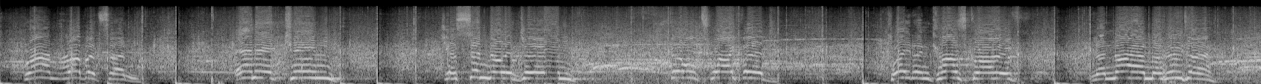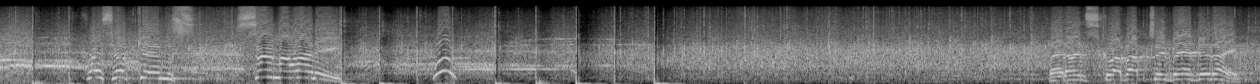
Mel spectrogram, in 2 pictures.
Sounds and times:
Male speech, man speaking: 0.2 - 1.4, 2.4 - 3.4, 4.4 - 5.8, 6.6 - 7.8, 8.9 - 10.2, 10.9 - 12.2, 13.5 - 16.0, 23.1 - 25.1.

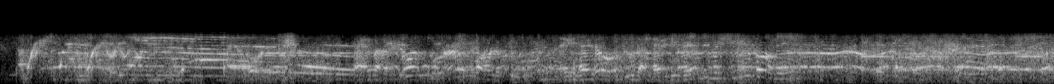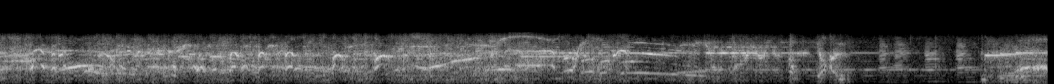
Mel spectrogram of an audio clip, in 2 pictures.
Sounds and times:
Speech: 0.2 - 12.6.

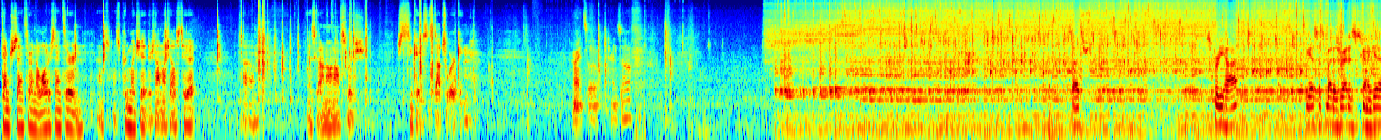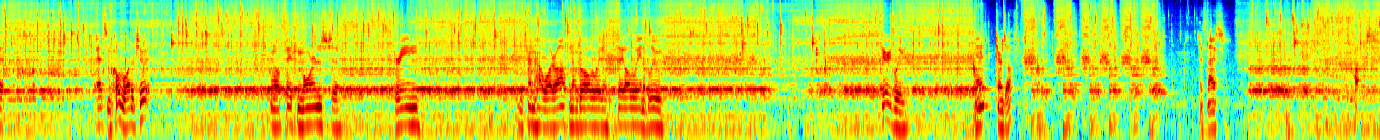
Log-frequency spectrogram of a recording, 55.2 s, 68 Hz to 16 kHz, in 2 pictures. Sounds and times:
Water tap, faucet: 15.3 - 51.4, 52.3 - 55.2
Sink (filling or washing): 15.3 - 55.2
Water: 15.6 - 55.2.

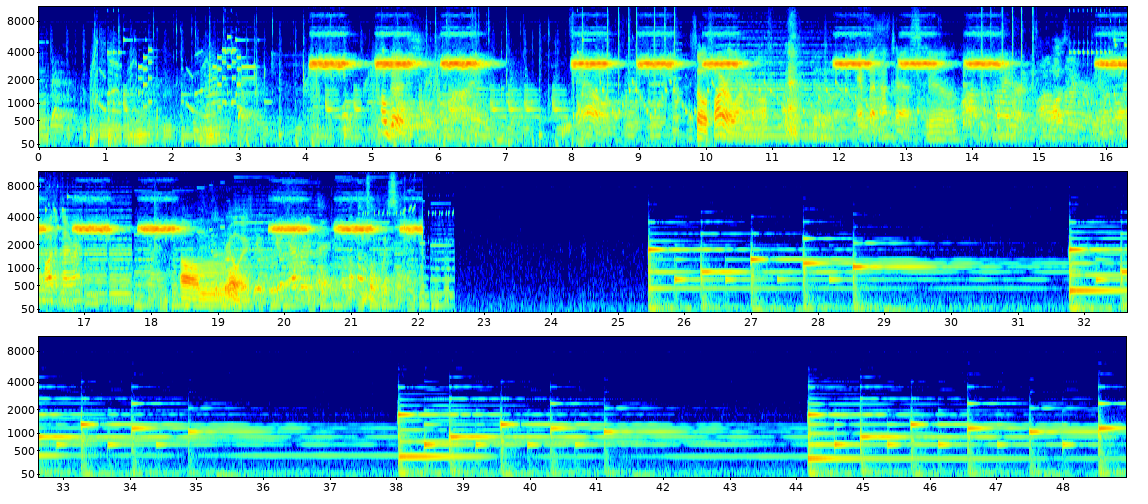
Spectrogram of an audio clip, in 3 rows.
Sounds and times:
Music: 0.0 - 22.6, 25.4 - 48.9.

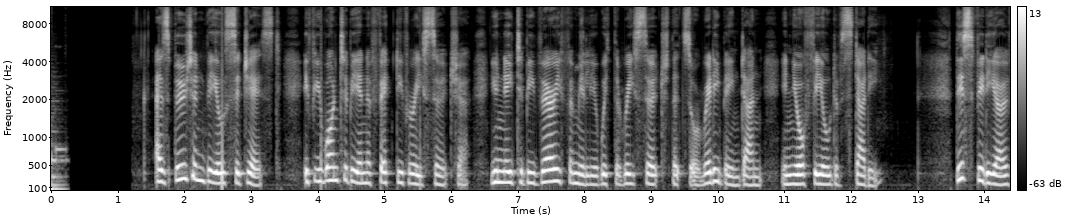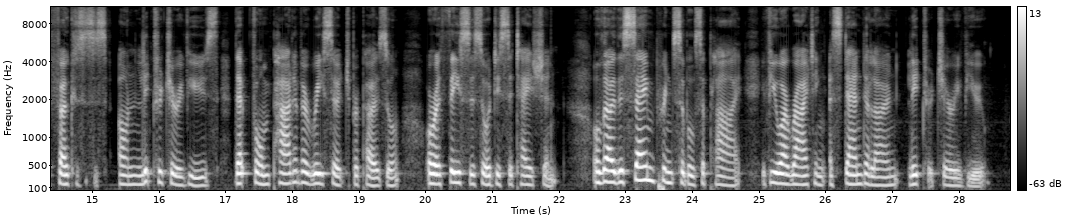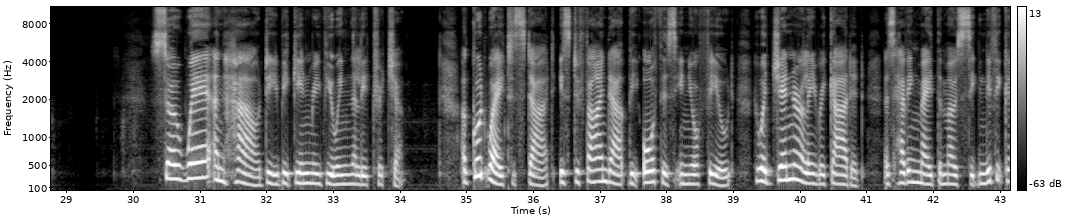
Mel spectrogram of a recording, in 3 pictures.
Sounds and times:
Speech: 1.6 - 12.5, 13.6 - 28.4, 30.3 - 34.1, 34.9 - 43.1.

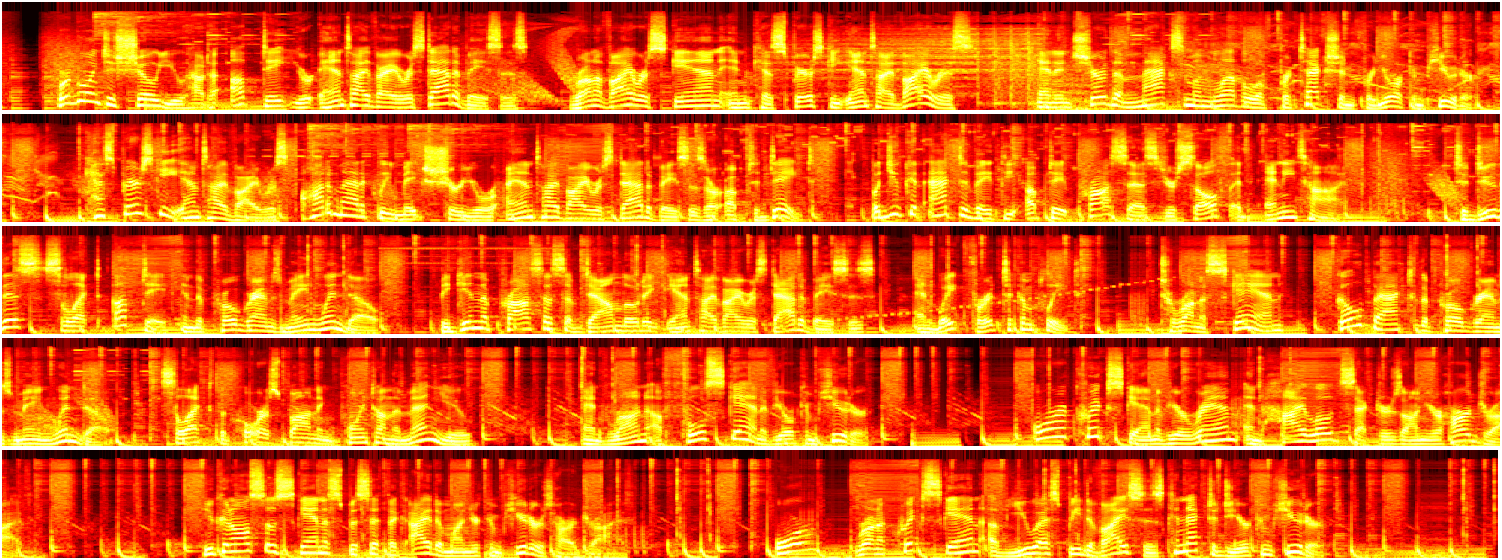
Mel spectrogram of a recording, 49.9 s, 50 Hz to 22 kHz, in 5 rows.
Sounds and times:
Music: 0.0 - 49.9
Speech: 0.4 - 33.2, 33.8 - 35.8, 36.8 - 40.2, 41.3 - 44.2, 45.1 - 48.8.

